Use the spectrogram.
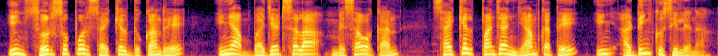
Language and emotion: Santali, happy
